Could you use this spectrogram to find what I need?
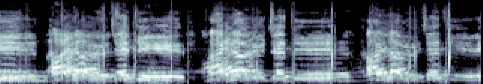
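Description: A group of men sing loudly together.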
